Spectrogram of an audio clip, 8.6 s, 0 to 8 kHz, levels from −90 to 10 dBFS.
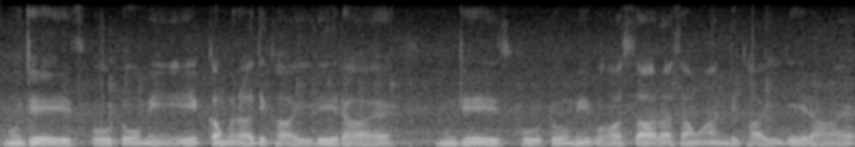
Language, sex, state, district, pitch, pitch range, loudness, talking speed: Hindi, male, Madhya Pradesh, Katni, 110 Hz, 105-115 Hz, -19 LUFS, 145 wpm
